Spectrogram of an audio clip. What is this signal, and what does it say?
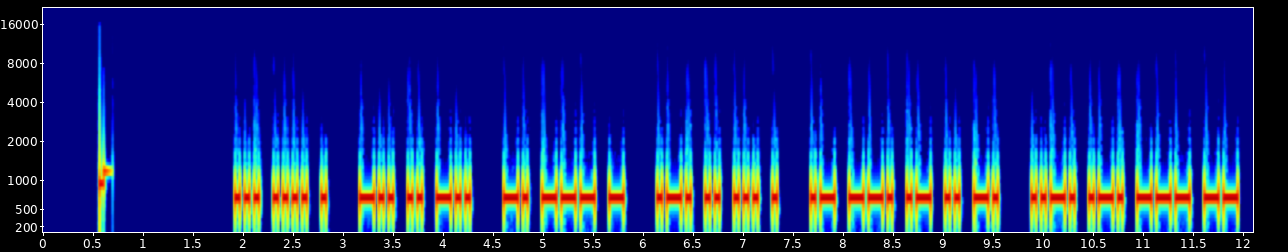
Morse code, heard as a keyed tone, about 25 wpm, 700 Hz. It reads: SHE DID NOT RISE AGAIN FROM
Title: Sentences from Top 1000 Words - Review Part 6 - 25wpm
